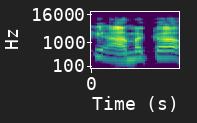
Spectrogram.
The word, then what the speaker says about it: Jamaica: Hamaka. Hello. Is it really said like that? Like because I was like full on feeling stupid because I thought she was just not pronouncing Jamaica correctly. Hamaka, okay.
